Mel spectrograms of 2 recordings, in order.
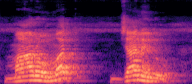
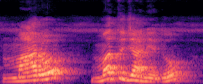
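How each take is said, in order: First: Slow मारो मत as one phrase, break, जाने दो; pause after मत. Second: Slow मारो, break, then मत जाने दो as one phrase; pause after मारो. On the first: Teacher giving the second sentence, pause after मत. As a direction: split it straight after मत. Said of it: "और दूसरा वाक्य है". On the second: Teacher giving the first of two sentences, pause after मारो. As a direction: split it straight after मारो. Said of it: "अर्थात ये दो वाक्य है". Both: Shown as a demonstration.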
